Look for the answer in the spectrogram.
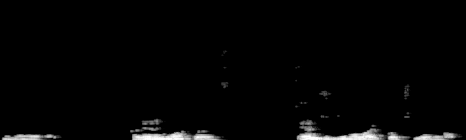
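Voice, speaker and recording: Ex-captain spinning a long rambling yarn, mid-pitched voice, thin phone-like sound. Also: male voice, steady tone, normal speed, soft background music. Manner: vivid, rambling storyteller. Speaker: former drilling ship captain. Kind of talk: oral history storytelling. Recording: tinny phone-like audio.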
